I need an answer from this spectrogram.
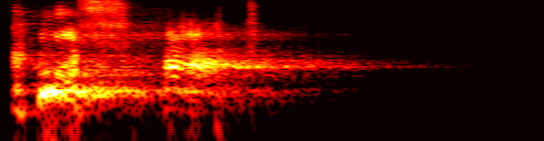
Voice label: Player Spotted, Grineer Male; Warframe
